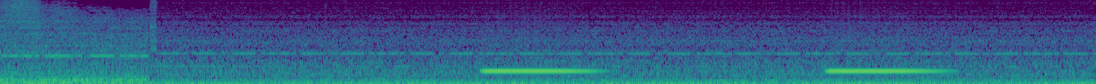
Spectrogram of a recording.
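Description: A low, steady hum fills an airliner cockpit.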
